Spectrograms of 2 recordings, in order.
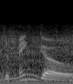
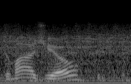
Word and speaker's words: DiMaggio: It's spelled like looks like it's Domingo, but it's DiMaggio.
